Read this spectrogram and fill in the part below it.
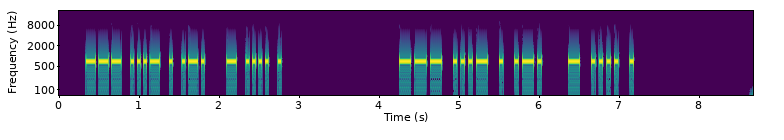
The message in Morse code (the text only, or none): OVER THE OVER THE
